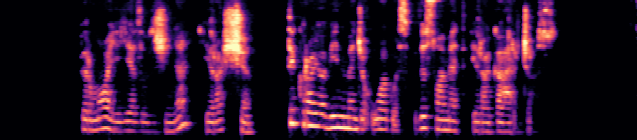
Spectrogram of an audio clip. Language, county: Lithuanian, Vilnius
